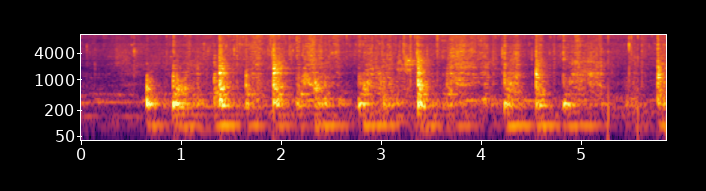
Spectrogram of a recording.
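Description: Finely chopped garlic cloves fry in a little oil in a pan: a steady sizzle broken by repeated sharp clinks and scrapes of a utensil stirring against the metal, close and fairly loud.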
